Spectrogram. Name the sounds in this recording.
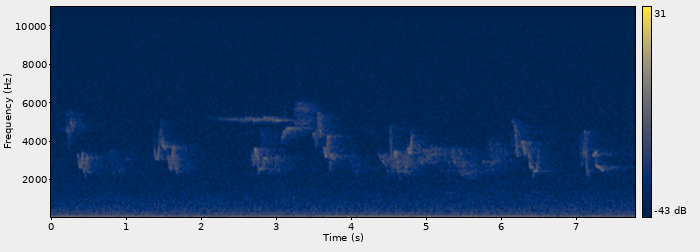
Red-eyed Vireo, Black-throated Green Warbler, Scarlet Tanager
